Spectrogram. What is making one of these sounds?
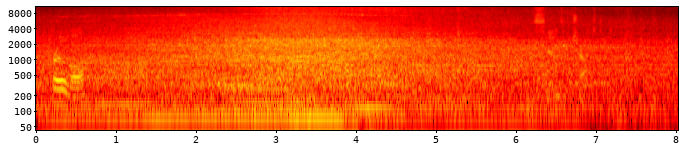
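A large truck rumbles past close by, its engine swelling and then fading.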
